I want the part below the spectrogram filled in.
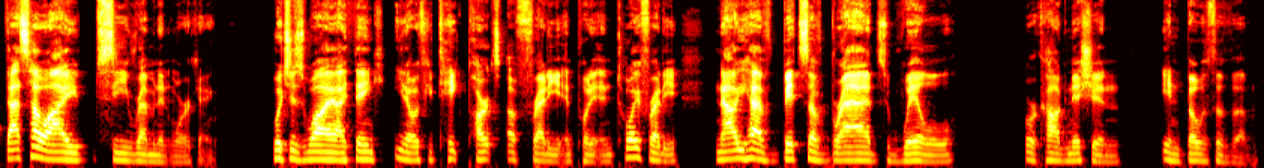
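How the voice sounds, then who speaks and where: Man, clean smooth voice, middling pitch, casual streamer chat, rambling, thinking aloud. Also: measured pace, a bit bright. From Canada.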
